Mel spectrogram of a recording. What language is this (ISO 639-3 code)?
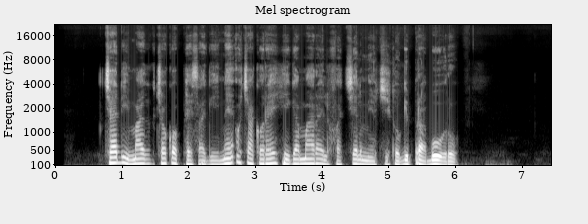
luo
